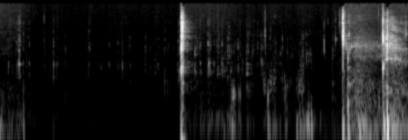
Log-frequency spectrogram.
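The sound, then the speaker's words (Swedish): Quiet mouth and glass sounds of someone sipping a Long Island cocktail after a toast: a few sharp clicks and small clinks against near silence, with soft lip and swallowing noises between them. “Skål säger vi. Super. Smakar vi på en skål. Long Island.”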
